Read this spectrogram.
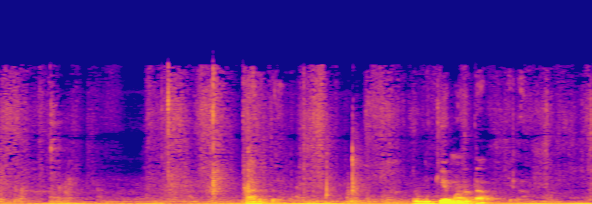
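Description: A sheet of paper rustles as a page is turned.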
